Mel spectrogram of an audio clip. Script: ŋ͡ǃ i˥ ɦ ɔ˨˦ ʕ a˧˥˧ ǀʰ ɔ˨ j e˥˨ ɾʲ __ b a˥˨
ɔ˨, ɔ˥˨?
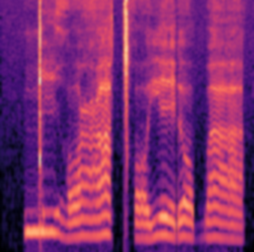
ɔ˥˨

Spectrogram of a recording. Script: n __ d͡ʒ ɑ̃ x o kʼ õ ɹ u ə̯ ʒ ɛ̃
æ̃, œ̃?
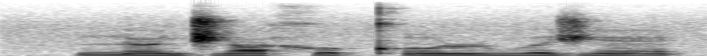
œ̃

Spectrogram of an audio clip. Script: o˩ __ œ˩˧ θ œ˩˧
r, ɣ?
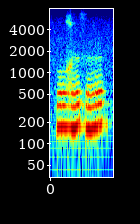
ɣ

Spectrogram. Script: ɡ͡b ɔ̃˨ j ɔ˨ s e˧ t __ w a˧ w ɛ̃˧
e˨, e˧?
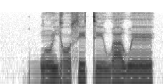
e˨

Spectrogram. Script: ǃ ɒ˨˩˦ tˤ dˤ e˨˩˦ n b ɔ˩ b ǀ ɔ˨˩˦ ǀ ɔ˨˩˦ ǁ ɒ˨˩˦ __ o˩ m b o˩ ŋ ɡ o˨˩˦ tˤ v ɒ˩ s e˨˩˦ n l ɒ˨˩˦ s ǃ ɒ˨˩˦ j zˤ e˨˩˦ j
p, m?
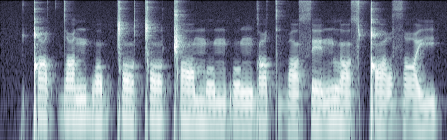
m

